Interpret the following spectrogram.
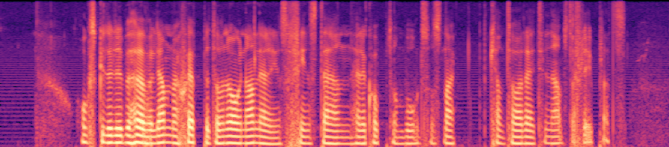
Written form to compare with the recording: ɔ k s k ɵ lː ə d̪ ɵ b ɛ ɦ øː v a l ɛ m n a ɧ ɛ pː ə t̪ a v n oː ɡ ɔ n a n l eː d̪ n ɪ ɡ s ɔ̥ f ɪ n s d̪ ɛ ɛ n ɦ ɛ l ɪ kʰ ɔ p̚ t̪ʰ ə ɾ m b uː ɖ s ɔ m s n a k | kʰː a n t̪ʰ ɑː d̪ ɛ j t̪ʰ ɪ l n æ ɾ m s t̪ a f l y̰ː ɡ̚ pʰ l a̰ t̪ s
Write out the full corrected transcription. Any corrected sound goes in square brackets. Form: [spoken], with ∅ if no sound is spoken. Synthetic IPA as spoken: ɔ k s k ɵ lː ə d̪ ɵ b ɛ ɦ øː v a l ɛ m n a ɧ ɛ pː ə t̪ a v n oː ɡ ɔ n a n l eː d̪ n ɪ [ŋ] s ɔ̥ f ɪ n s d̪ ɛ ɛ n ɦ ɛ l ɪ kʰ ɔ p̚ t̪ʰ ə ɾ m b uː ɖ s ɔ m s n a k | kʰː a n t̪ʰ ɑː d̪ ɛ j t̪ʰ ɪ l n æ ɾ m s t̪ a f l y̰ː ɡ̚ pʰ l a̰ t̪ s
